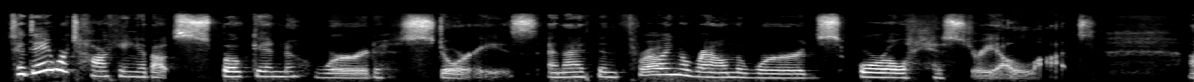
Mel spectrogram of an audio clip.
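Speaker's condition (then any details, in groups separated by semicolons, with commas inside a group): No condition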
